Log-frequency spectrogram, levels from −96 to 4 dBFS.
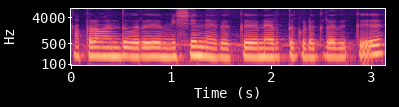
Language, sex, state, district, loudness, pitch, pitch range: Tamil, female, Tamil Nadu, Kanyakumari, -15 LUFS, 180 Hz, 175-190 Hz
